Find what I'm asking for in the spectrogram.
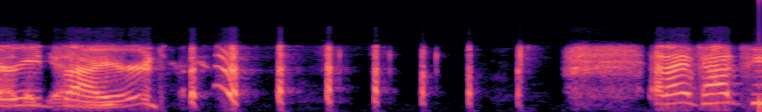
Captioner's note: laughs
